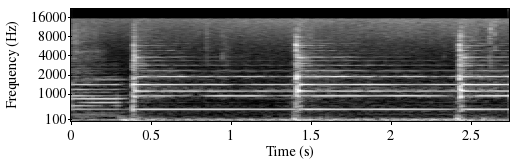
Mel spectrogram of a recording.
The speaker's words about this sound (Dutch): En slaat de klok vijf uur.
